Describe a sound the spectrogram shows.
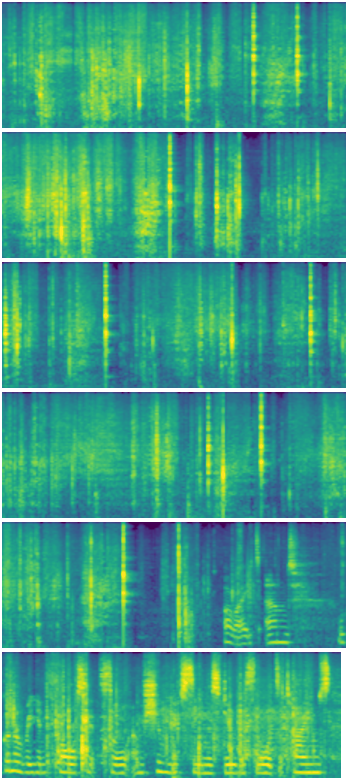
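Stiff paper rustles and crackles as it is handled and folded.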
